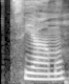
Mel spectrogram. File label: "Siamo", Italian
